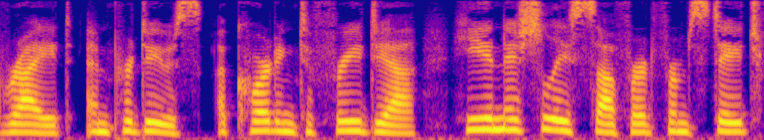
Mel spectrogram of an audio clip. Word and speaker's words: Freedia: Freedia adopted his stage name after a friend dubbed him Freedia, pronounced Frida.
